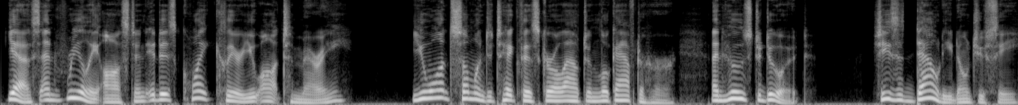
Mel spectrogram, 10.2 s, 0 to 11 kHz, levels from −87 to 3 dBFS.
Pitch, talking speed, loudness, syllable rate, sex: 140 Hz, 205 wpm, -18 LUFS, 5.0 syllables/s, male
